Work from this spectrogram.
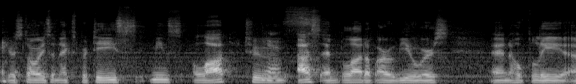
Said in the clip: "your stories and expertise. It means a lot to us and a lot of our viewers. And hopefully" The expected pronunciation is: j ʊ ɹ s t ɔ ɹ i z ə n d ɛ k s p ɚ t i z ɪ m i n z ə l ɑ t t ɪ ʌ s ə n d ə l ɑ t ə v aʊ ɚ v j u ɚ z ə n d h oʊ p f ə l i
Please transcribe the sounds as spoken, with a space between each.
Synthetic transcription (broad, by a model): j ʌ ɹ s t ɔ ɹ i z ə n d ɛ k s p ɚ t i z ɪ m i n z ə l ɑ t t ɪ ʌ s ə n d ə l ɑ t ə v aʊ ɚ v j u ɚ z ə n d h oʊ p f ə l i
